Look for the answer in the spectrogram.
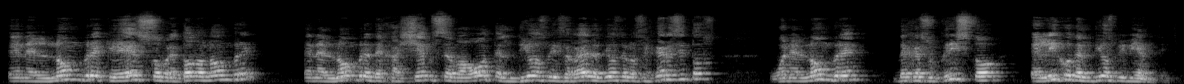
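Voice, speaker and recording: A man with a somewhat high voice delivers an emphatic testimony sermon, stumbling over fillers and repeated words. He stands away from the microphone, and his voice rings in an echoey room. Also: distant mic. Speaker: preacher.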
